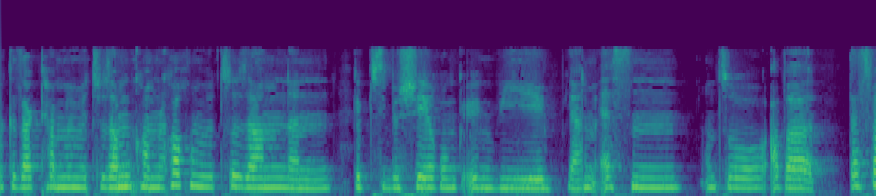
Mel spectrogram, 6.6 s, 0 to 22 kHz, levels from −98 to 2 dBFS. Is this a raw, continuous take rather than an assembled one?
no; 3 cuts; at 1.2 s, 2.6 s, 4.3 s

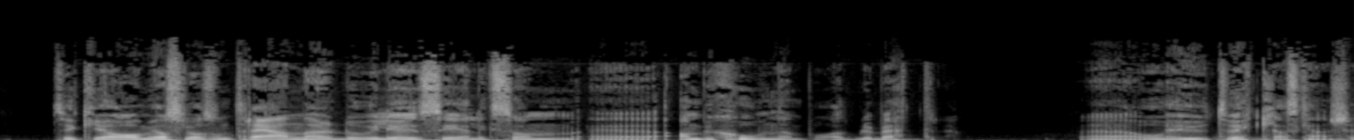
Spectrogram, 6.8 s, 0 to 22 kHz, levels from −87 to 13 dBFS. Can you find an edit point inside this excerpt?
yes; 1 cut; at 5.8 s

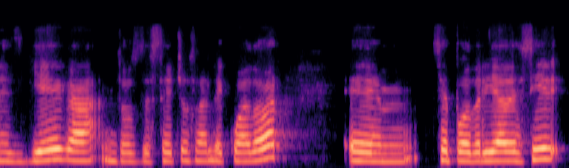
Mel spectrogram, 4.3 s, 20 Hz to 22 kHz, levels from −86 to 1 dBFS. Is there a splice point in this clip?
no; 0 cuts

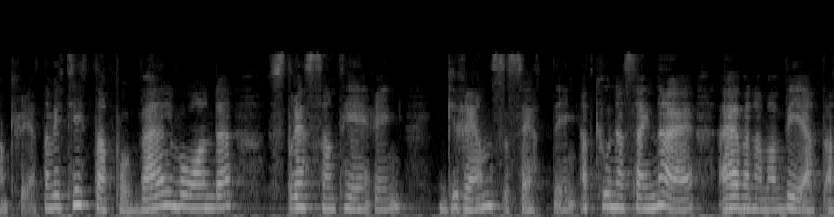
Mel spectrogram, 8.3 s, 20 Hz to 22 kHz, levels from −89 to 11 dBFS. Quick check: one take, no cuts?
yes; 0 cuts

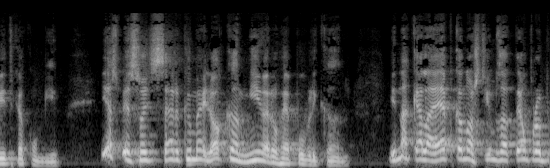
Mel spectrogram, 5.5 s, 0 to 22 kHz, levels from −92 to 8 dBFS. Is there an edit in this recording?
no; 0 cuts

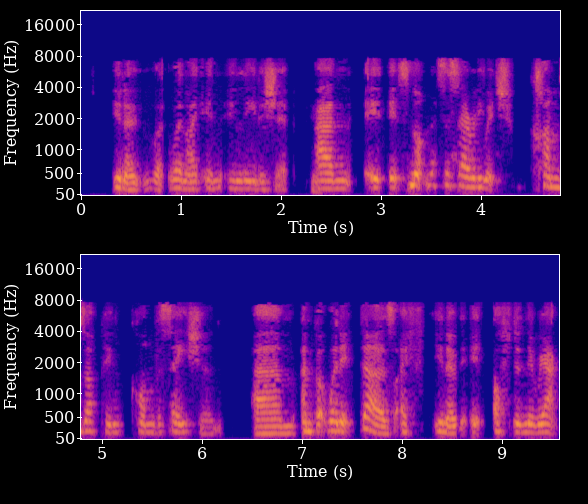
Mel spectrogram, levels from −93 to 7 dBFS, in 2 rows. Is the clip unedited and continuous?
no; 6 cuts; at 1.2 s, 2.2 s, 4.0 s, 4.4 s, 6.3 s, 8.5 s

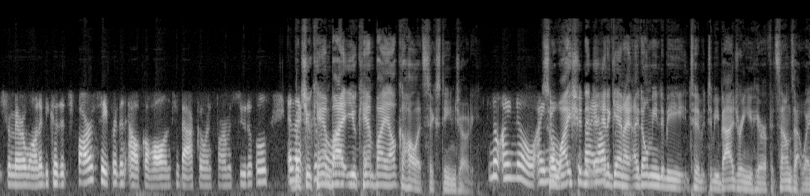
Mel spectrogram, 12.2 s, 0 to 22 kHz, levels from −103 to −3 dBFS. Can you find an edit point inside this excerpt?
yes; 1 cut; at 7.2 s

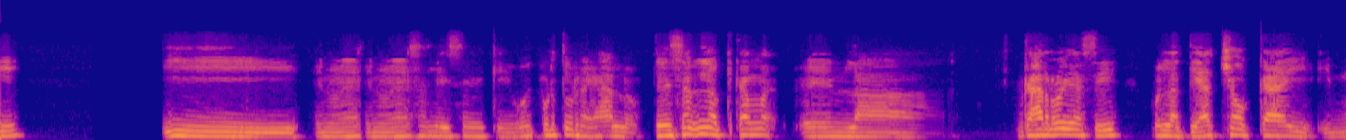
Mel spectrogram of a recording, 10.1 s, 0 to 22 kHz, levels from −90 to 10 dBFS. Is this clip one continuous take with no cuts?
no; 6 cuts; at 2.7 s, 4.9 s, 5.5 s, 5.9 s, 7.7 s, 8.5 s

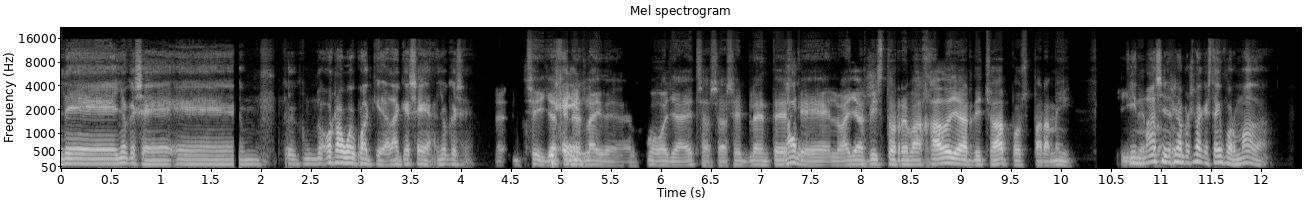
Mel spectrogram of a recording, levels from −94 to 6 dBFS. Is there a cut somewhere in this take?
yes; 2 cuts; at 2.1 s, 10.4 s

